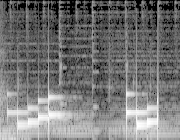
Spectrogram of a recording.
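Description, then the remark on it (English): A phone ringtone for an incoming call plays a short rising melody of bright electronic tones, pauses, then repeats the phrase. It is moderately loud, with no one talking. “Uh oh, we have a phone call.”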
